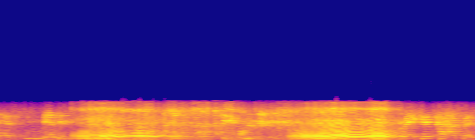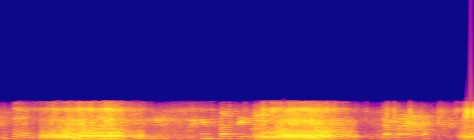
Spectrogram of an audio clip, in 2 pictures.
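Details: Adult roommate snoring heavily at night, keeping the listener awake: loud, drawn-out, rough, buzzing rattling snores in long bursts about every three seconds.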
